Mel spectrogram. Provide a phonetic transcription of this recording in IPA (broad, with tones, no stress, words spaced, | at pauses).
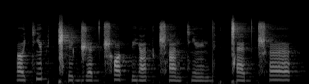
ʌ˨t͡ɕẽ˦θǁʰe˨d͡ʒɜ˨d ʈ͡ʂʰɔ˦θ jã˨θ ʈ͡ʂʰã˨dt͡ɕẽ˨d | ǀæ˨dʈ͡ʂʰɜ˦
